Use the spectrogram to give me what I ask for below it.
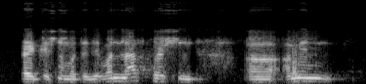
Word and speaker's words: Krishnamurti: that is never ever see it and it's pronounced Krishnamurti one last question I mean there's spiritual practitioner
